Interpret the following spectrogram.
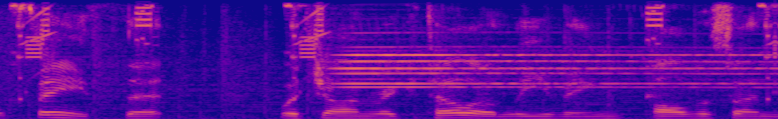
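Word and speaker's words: Riccitiello: I understand it, is his last name is pronounced Riccatello, but I'm saying I've heard people pronounce it Riccitelio or Riccatelio, but I think the second I here is just kind of silent, and it's Riccatello.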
